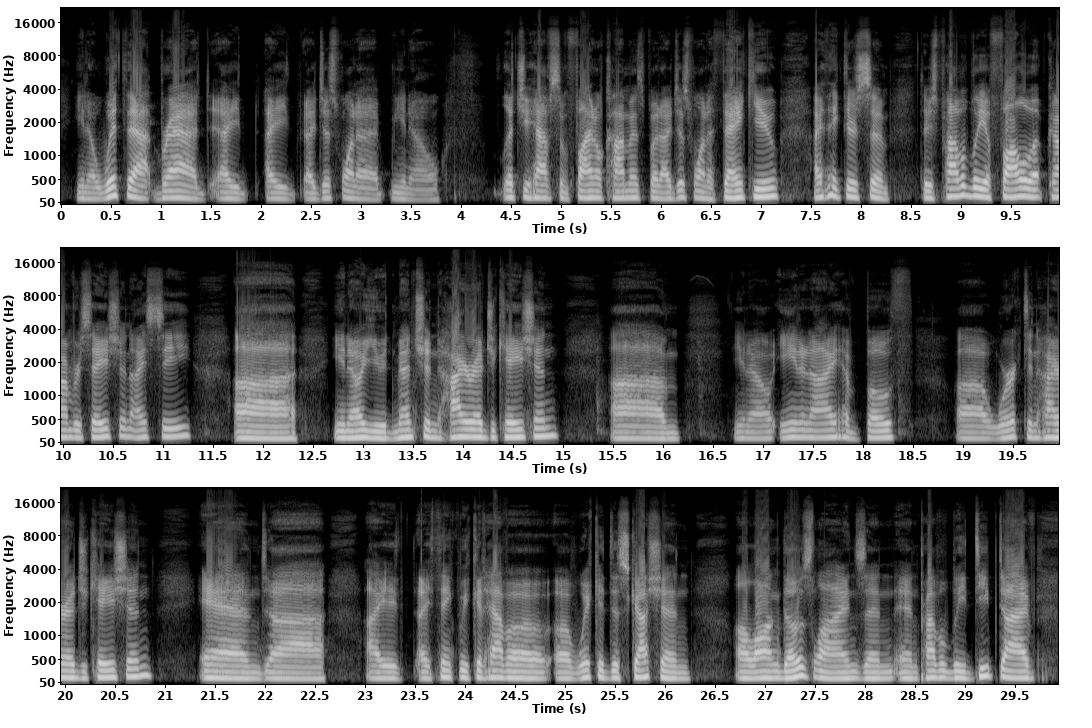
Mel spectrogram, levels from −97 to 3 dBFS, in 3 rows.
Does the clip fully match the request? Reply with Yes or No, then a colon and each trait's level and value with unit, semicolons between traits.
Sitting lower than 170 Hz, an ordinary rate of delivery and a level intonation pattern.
No: low, 135 Hz; average, 155 wpm; average, 3.1 semitones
